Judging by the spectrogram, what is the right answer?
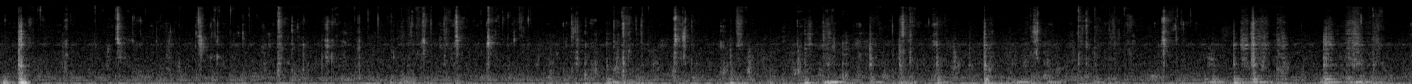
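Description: Close-up eating sounds: fingers mixing and scraping rice and fish curry on a steel plate, and mouthfuls being chewed, heard as many small wet clicks and smacks.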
